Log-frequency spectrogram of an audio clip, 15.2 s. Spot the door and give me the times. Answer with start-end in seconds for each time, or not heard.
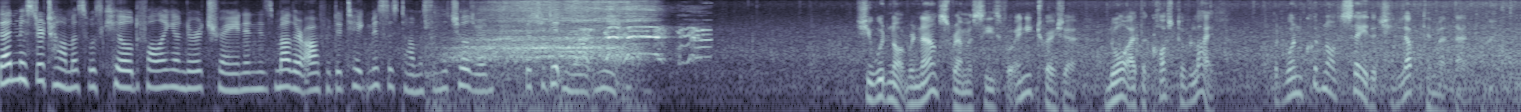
4.2-6.7.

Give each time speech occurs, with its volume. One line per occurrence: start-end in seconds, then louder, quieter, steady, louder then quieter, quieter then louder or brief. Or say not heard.
0.0-6.4 steady
8.6-15.1 steady.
